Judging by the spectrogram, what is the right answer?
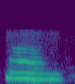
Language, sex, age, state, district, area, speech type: Tamil, female, 30-45, Tamil Nadu, Namakkal, rural, conversation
